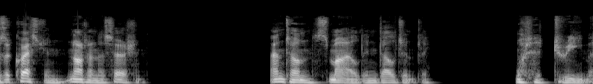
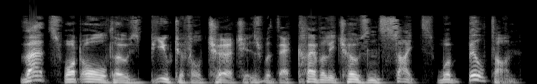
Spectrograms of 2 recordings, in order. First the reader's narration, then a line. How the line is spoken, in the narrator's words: Anton thundered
